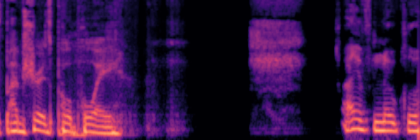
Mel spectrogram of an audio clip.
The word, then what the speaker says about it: Popoi: Oh, I'm sure it's Popoi. I have no clue how that's supposed to be pronounced, honestly. I'm pretty sure it's Popoi, like with an oi.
